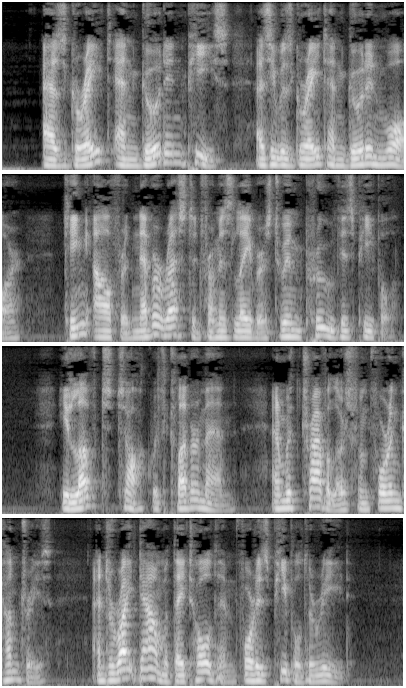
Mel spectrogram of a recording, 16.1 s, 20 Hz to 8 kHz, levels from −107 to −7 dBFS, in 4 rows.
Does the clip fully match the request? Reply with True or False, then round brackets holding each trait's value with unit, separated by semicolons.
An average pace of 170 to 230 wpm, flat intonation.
False (190 wpm; 4.1 semitones)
